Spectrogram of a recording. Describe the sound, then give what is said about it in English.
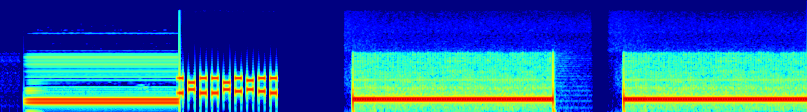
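A steady telephone dial tone, then a rapid burst of keypad dialing beeps as a call is placed to a guest, followed by two long ringing tones separated by a pause, loud and clear with no voices. “So next up is getting you on the phone with Marsha.”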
